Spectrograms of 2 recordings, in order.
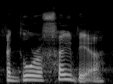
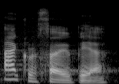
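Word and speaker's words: agoraphobia: Isn't it agrophobia? It Yes. It's not called agorophobia.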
